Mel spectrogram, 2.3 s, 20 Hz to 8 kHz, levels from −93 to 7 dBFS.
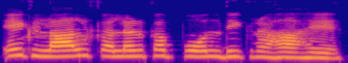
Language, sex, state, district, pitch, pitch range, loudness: Hindi, female, Arunachal Pradesh, Lower Dibang Valley, 240 Hz, 215-250 Hz, -17 LUFS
